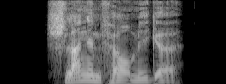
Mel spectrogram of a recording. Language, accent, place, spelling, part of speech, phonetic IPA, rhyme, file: German, Germany, Berlin, schlangenförmige, adjective, [ˈʃlaŋənˌfœʁmɪɡə], -aŋənfœʁmɪɡə, De-schlangenförmige.ogg
- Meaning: inflection of schlangenförmig: 1. strong/mixed nominative/accusative feminine singular 2. strong nominative/accusative plural 3. weak nominative all-gender singular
